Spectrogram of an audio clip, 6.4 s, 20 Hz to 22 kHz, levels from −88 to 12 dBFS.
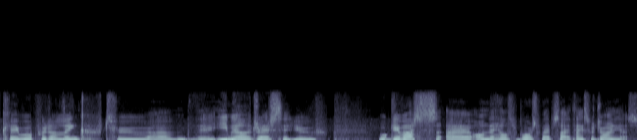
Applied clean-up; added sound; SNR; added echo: none; none; none; none.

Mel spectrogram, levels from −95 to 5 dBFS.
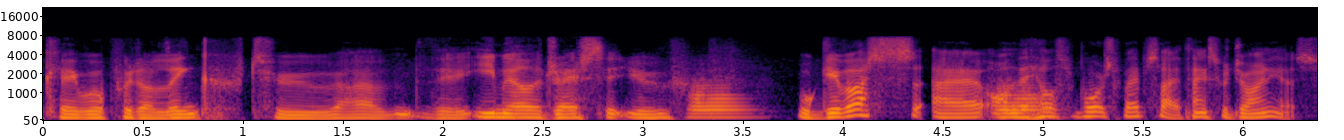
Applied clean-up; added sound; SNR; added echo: neural mask model RNNoise.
